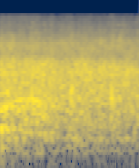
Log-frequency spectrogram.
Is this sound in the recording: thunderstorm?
no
